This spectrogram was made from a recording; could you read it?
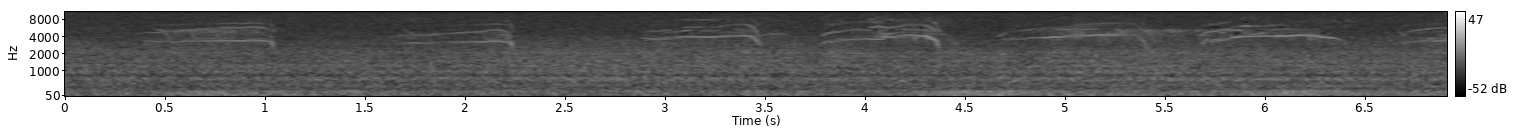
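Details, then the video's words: Bald eagle eaglets squeeing at a nest on Hornby Island as an adult arrives empty-footed at the back rim, 16:40 on 06/21, nest camera: thin high whistled squeals, rising then falling, repeated every second or so over a heavy low rumble. "eaglets squeeing"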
